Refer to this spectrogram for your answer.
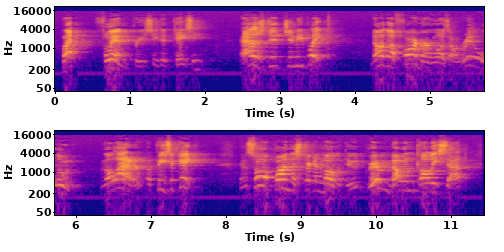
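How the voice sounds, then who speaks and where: A man's raised, projected voice at an extremely high pitch, lively in intonation, with big swings in loudness, a moderate pace, long and frequent pauses, and noticeable background noise. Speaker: cowboy poet. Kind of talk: poetry reading. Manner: folksy, casual.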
